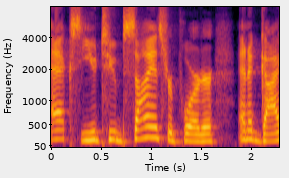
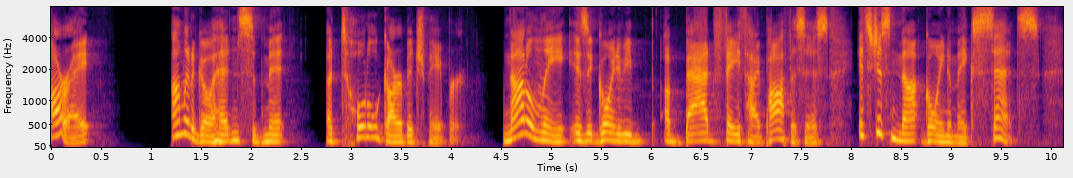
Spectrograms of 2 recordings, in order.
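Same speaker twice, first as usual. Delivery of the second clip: usual speaking voice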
